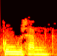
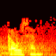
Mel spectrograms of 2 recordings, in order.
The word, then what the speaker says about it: Câu Sanh: Thần đó gọi là thần Câu Sanh. Có khi đọc là Cu Sanh, có khi đọc là Câu Sanh, nhưng mà thường mình đọc Câu Sanh.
